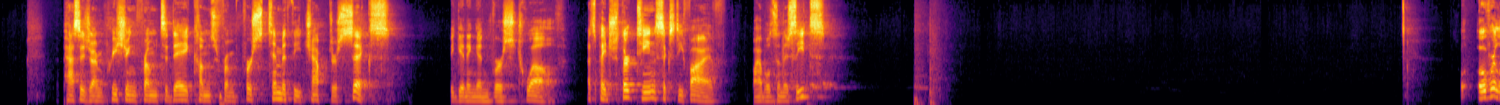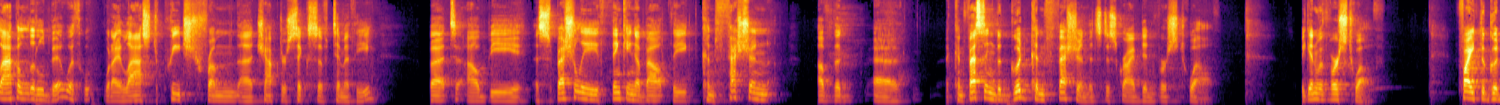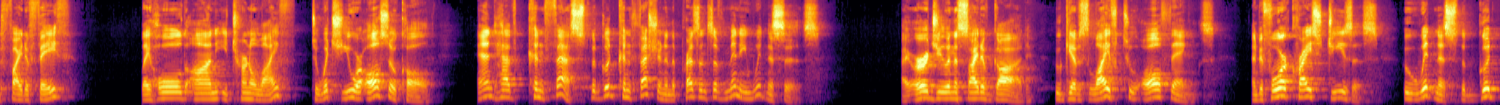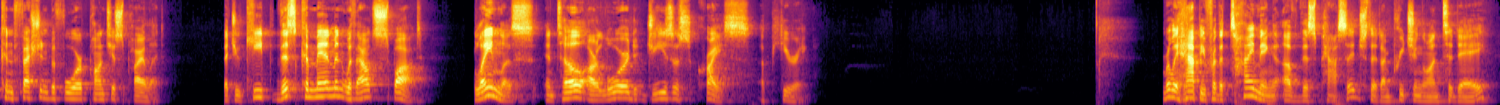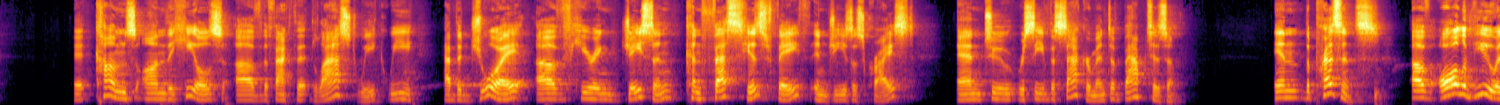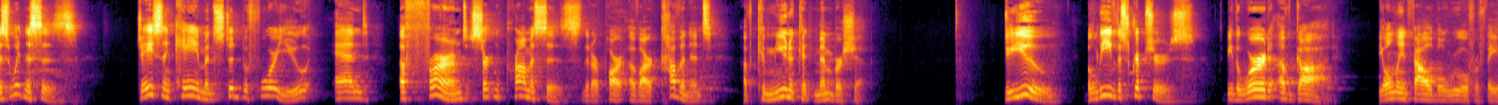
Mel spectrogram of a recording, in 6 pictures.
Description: Glorifying Jesus Christ through biblical preaching and teaching.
